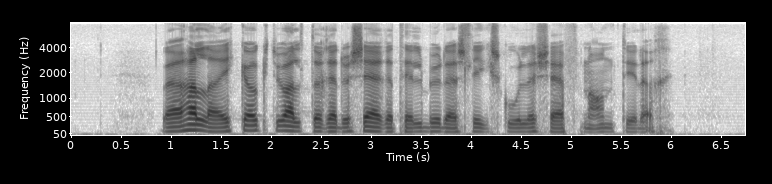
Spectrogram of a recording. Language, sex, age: Norwegian, male, 18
